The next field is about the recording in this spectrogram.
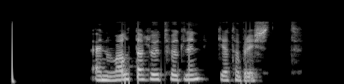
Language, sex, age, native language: Icelandic, female, 60-69, Icelandic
